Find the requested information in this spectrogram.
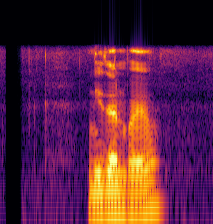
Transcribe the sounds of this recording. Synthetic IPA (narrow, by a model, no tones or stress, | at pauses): nidɔnbʱʌjo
